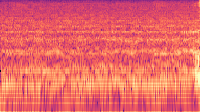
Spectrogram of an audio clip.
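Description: Steady background hiss with a faint low hum and no distinct events.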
